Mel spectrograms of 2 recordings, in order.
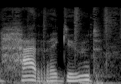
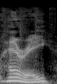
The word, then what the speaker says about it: herregud: No, not Harry. So Harry. You have to roll your R's. – Yeah. – Herre. – I can't. – Herregud.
